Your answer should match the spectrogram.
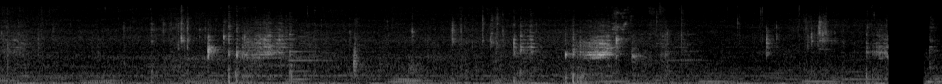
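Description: Cauliflower pieces fry in hot oil for gopi manchurian, a steady faint sizzle with occasional scraping stirs and ticks of a spatula against the pan, no voices.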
